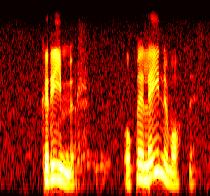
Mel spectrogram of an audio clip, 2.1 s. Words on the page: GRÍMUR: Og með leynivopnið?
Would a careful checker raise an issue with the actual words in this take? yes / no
no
